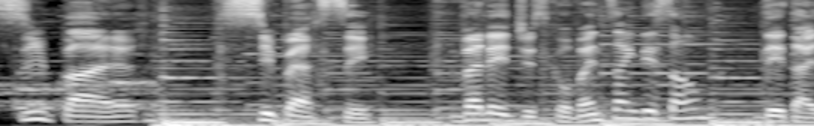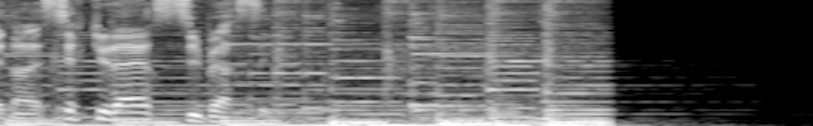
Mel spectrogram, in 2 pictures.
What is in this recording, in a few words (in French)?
pub annonceur fr qc naturel amical avec sourire promo energique jeune; super c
